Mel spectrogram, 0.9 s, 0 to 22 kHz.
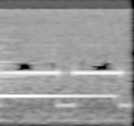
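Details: Philips MRx defibrillator charging tone: steady electronic tones shifting in pitch while charging to 100 joules for synchronized cardioversion of unstable atrial fibrillation with rapid ventricular response, before a synchronized shock.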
